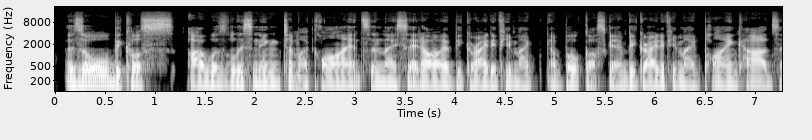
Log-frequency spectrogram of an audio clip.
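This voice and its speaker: A low, gravelly male voice, close and dry on the mic, spinning an animated story as a podcast guest. He drops into the voices of the people he describes, his own tone staying rough and grounded. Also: dry recording. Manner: lively, acts out the people in his stories. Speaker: podcast guest, listening expert.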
